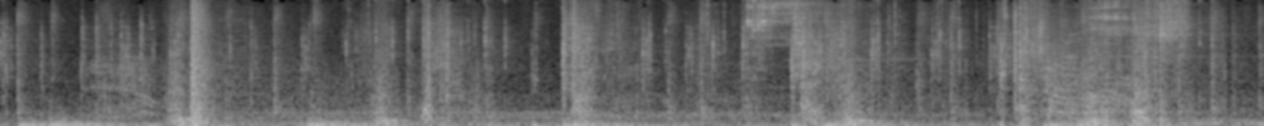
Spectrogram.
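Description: Swords clash and slash in quick bursts.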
